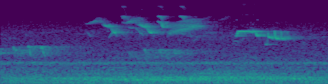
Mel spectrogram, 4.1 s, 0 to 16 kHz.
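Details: Spring song of a Narcissus flycatcher on Mount Rokko, Hyogo, 21 May 2020: soft, clear high whistles that slide and waver, then a longer falling whistled phrase, faint against a low background hum.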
